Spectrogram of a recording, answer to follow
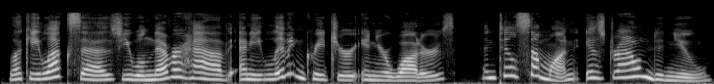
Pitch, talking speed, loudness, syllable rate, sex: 250 Hz, 160 wpm, -16 LUFS, 4.6 syllables/s, female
